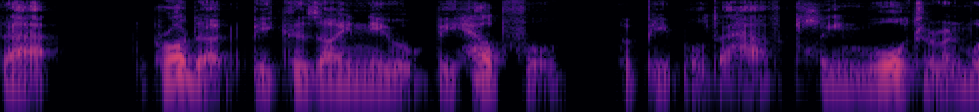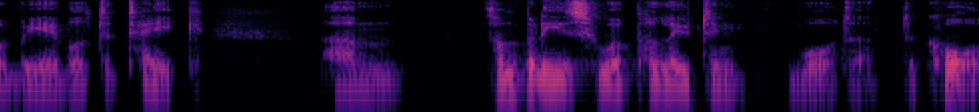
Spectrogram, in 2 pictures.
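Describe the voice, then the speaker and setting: A man at a moderate pace, with vocal fry, a dark, mellow tone and very wide pitch swings, in a dry, close sound with no echo. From Wales. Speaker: sales coach. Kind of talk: casual conversation.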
